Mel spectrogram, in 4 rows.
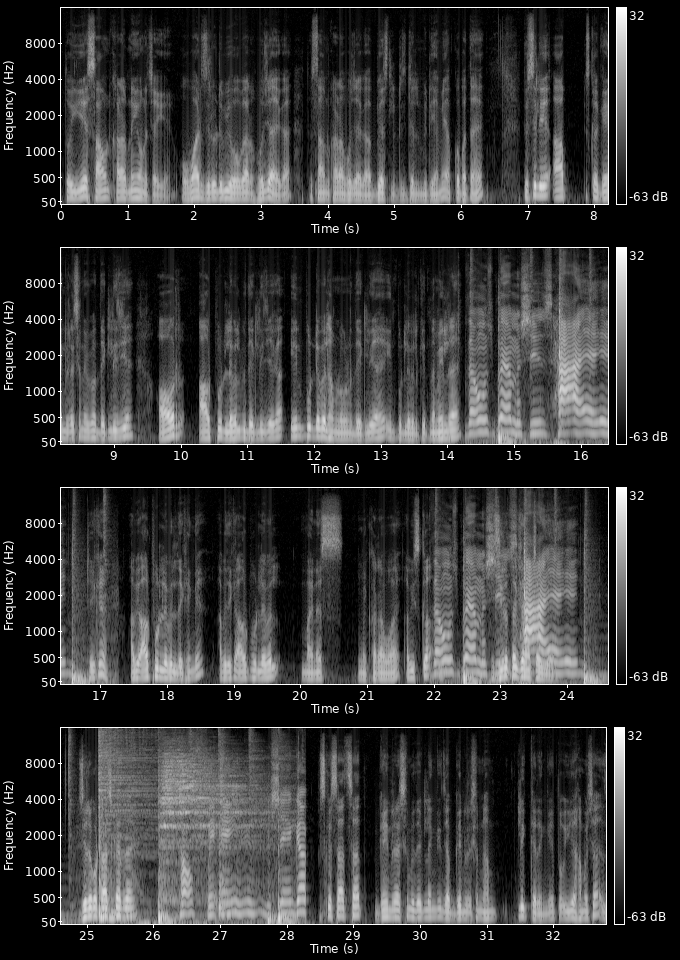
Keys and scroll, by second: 14.2 space, 21.9 space, 28.3 space.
